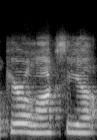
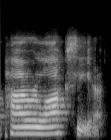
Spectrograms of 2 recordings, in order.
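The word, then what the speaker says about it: Pyrrhuloxia: birds you don't know it's called a pyraloxia or a pyroloxia either way is pronounced correctly so it's in the same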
